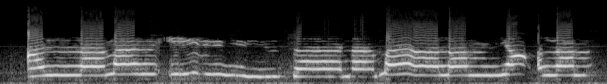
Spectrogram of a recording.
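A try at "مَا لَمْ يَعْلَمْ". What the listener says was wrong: Sekali lagi, ma lam ya'lam. Sedikit lagi, coba ya, huruf yang terakhir, kata yang terakhir. Ya'lam.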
